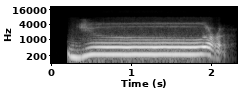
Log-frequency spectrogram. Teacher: اب ہم نے جو کو تھوڑا کھینچا ایک الف کی مقدار، کیونکہ یہاں پہ حرف مدہ ہے، اس کو بھی ہم نے ذہن میں رکھا، اور ہم نے تنوین کے رولز کو بھی اپنے ذہن میں رکھا.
